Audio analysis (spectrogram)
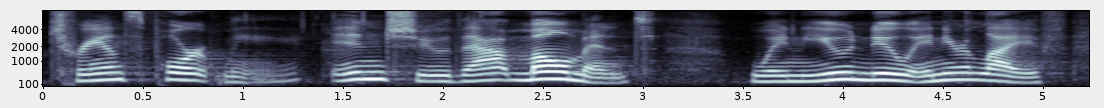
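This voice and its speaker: A woman with a voice of middle pitch hosts an interview. She asks her questions politely and at a measured pace.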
